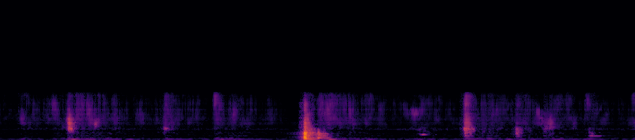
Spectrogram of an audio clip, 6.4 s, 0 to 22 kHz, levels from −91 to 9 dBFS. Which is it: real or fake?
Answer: fake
